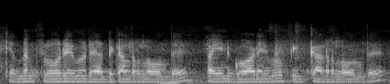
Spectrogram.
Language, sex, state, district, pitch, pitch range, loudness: Telugu, male, Andhra Pradesh, Manyam, 130 Hz, 125-130 Hz, -19 LUFS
